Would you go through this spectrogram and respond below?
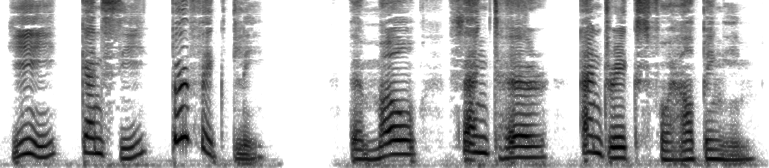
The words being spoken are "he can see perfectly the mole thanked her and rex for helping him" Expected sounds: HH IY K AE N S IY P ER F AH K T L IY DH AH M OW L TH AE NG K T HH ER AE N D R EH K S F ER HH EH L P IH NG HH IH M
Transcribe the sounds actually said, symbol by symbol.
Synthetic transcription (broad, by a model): HH IY K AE N S IY P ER F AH K T L IY DH AH M OW L TH AE NG K T HH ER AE N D R EH K S F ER HH EH L P IH NG HH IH M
